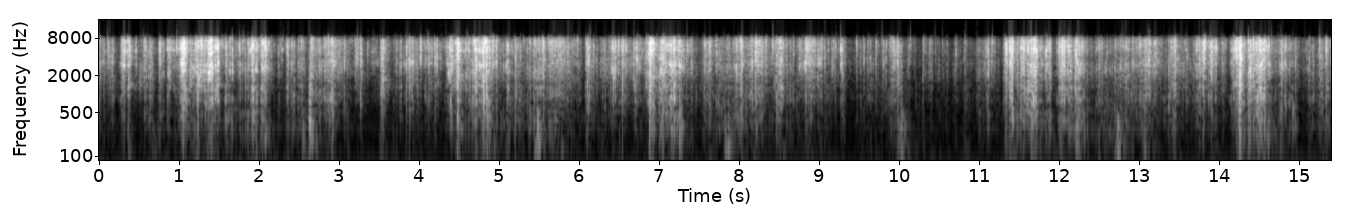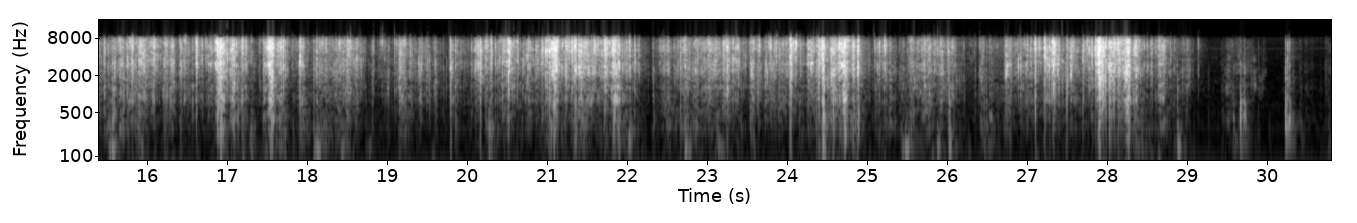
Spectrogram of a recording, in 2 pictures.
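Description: Foil trading-card pack wrappers being torn open and crinkled by hand, a continuous run of quick, sharp crackles that eases off near the end.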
